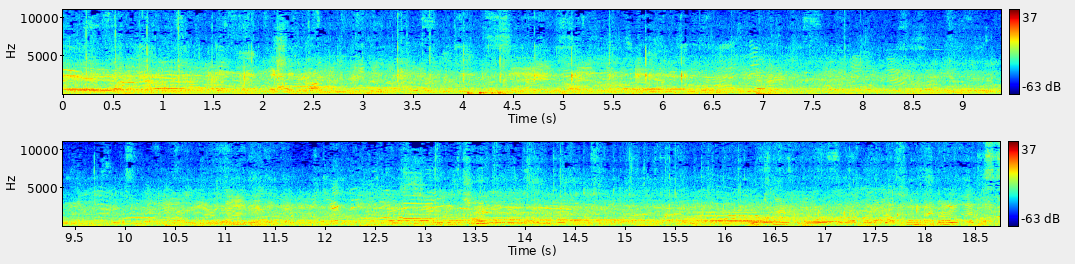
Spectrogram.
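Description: A crowd of people chatters outdoors all around.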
